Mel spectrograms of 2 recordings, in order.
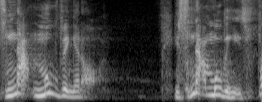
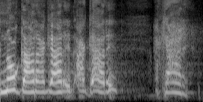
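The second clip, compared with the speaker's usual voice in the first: put-on high, stubborn toddler voice aimed at God; childish refusal; 9 semitones higher, faster than usual. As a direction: refuse God like a proud little kid. Preacher plays himself like toddler.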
